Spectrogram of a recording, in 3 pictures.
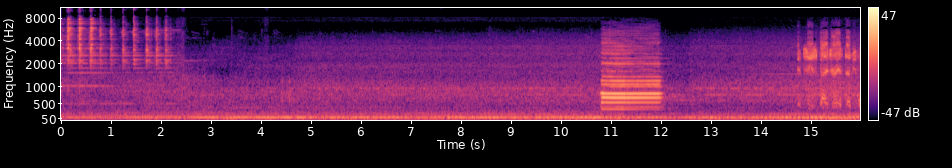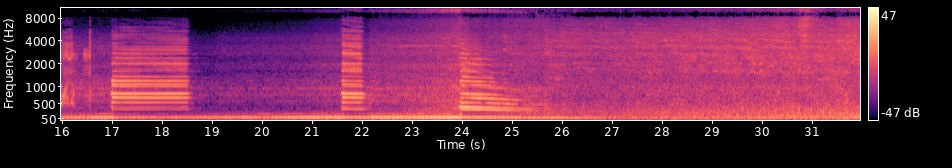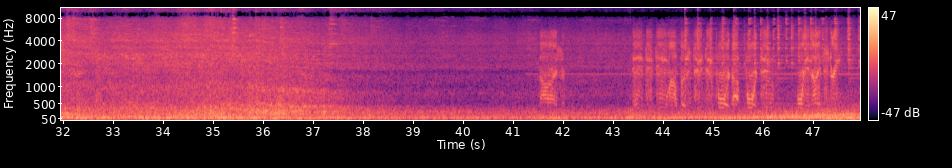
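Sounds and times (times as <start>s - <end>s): wheel and rail noise: 0.0s - 11.0s, 18.6s - 47.9s
diesel locomotive rumble: 0.0s - 47.9s
train air horn blast: 10.8s - 12.2s, 17.0s - 18.7s, 21.6s - 22.2s, 23.9s - 26.0s.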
